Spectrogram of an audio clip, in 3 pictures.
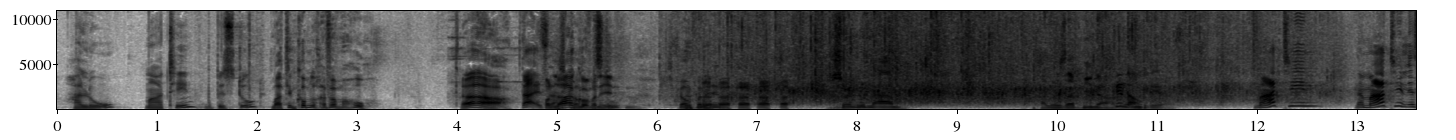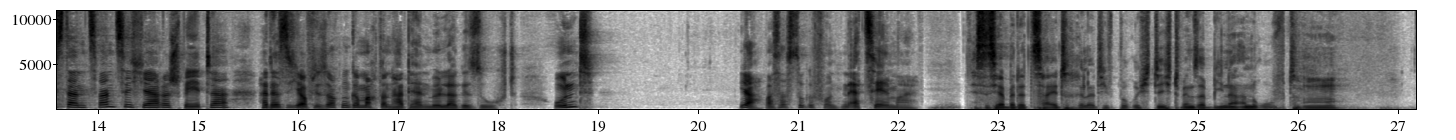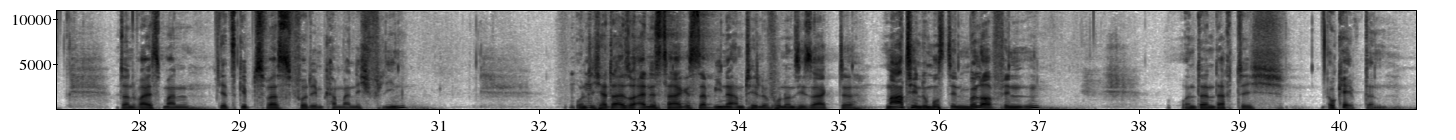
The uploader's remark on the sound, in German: In Leipzig vor Publikum.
